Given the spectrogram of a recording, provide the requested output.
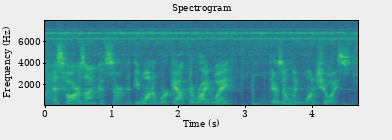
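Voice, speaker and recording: Music plays behind a man's voice. He speaks at a moderate pace. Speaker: actor. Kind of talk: TV infomercial read.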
